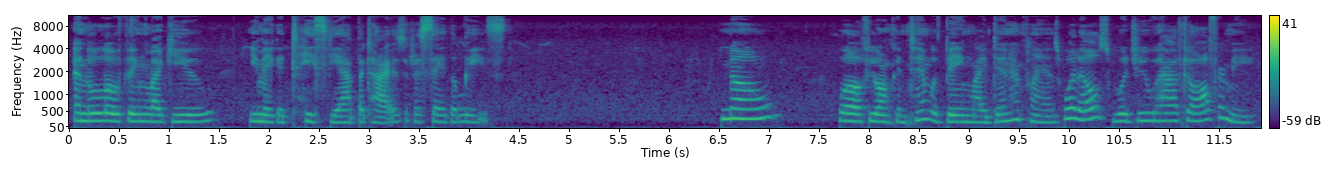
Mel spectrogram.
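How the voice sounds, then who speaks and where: A woman's voice: medium pitch, normal speed, slight background noise, natural voice. A woman voicing a hungry half-snake naga in an ASMR roleplay, teasing and condescending, with mock-sweet menace. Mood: playfully threatening. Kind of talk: ASMR roleplay audio drama, addressing the listener.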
